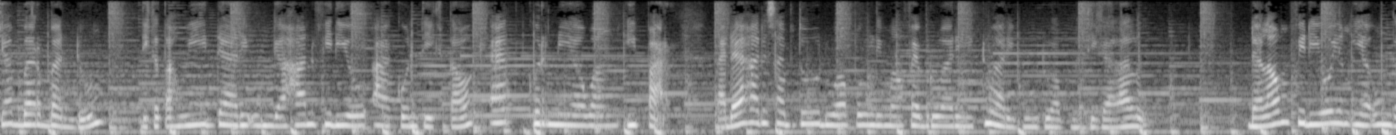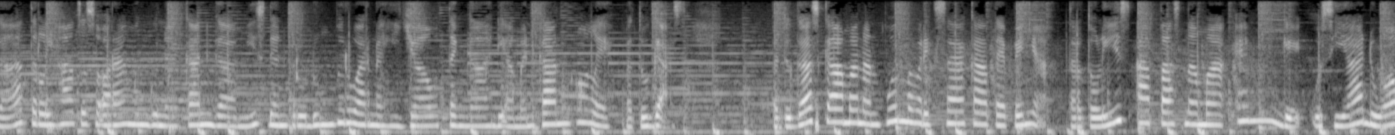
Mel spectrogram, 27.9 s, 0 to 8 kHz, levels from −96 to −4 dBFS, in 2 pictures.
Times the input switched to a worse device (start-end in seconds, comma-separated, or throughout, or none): none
